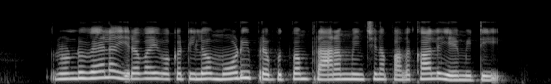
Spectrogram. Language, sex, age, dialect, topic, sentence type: Telugu, female, 60-100, Central/Coastal, banking, question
